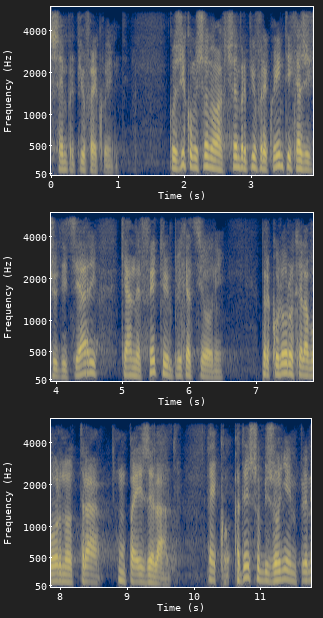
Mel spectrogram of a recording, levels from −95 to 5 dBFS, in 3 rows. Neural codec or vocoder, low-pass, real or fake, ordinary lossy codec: codec, 16 kHz, 6 kbps, DAC; 5.4 kHz; fake; none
